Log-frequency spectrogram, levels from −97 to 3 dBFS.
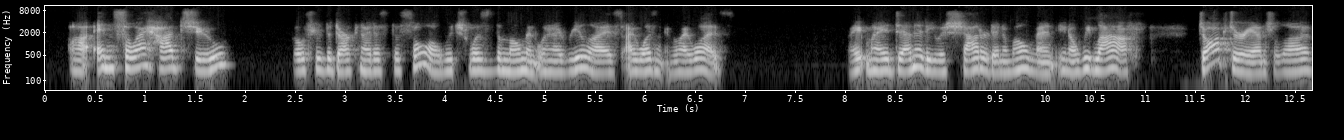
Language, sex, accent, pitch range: English, female, American, 175-210 Hz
